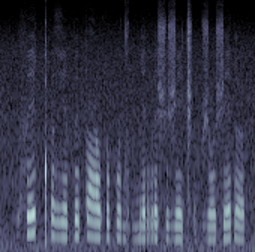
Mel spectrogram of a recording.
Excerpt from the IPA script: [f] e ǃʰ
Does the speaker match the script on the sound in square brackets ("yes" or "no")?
yes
